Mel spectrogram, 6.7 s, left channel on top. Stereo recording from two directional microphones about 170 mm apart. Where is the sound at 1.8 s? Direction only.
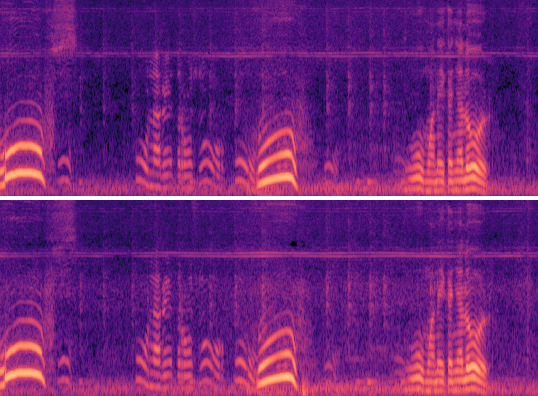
60° left (ahead or behind).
